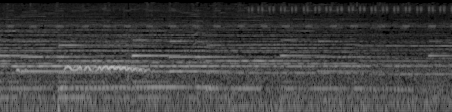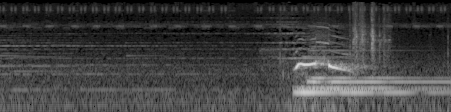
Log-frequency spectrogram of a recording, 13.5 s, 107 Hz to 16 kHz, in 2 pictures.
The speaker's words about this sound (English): A male tawny owl. And he has a mate. They've been together for 10 years. For most of the year they roost apart. But every autumn, they re-establish their relationship with a duet of hoots.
